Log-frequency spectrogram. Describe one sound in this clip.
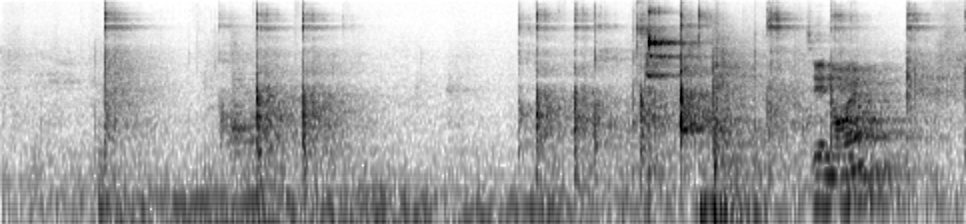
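A table tennis ball clicks sharply on paddles and the table in a quick rally, echoing in a large hall.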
